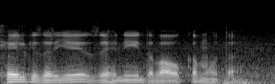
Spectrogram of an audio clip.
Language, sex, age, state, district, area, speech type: Urdu, male, 45-60, Bihar, Gaya, rural, spontaneous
